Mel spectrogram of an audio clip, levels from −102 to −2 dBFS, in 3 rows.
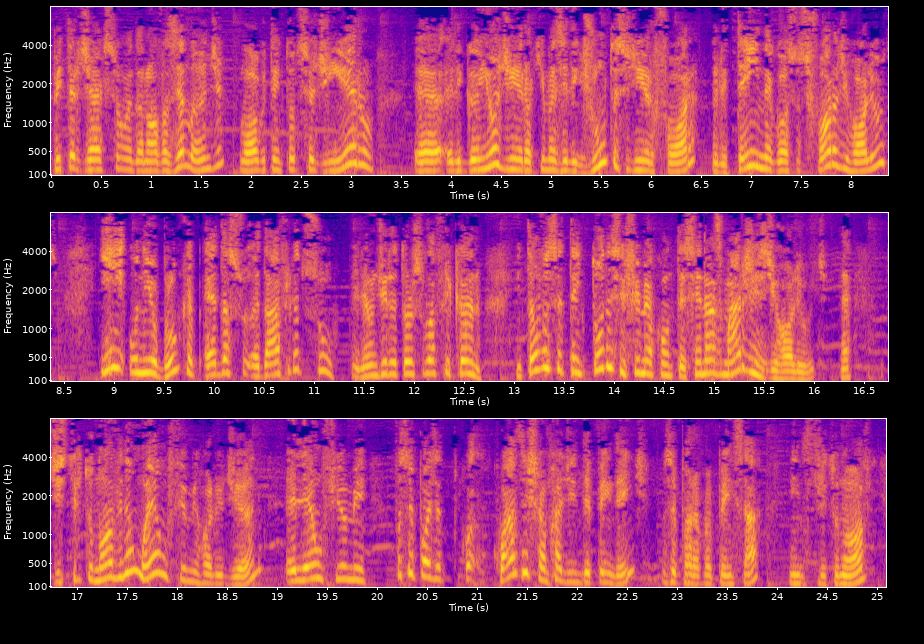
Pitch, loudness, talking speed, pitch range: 190 Hz, -16 LUFS, 195 wpm, 165-235 Hz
